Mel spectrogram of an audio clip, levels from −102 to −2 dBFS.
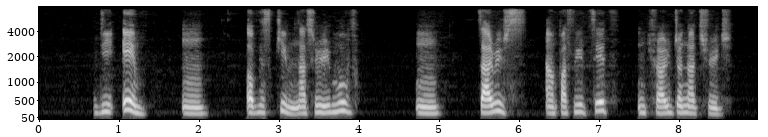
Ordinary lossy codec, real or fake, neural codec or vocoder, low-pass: none; real; none; 7.2 kHz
